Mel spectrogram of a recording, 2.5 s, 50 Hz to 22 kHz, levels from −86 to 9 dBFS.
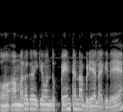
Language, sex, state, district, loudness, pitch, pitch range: Kannada, male, Karnataka, Mysore, -16 LUFS, 125 Hz, 105-130 Hz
